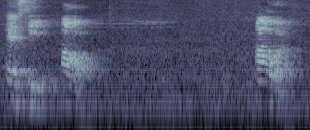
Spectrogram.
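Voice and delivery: आवर with a silent h, open aa then var; आवर, shown twice, first sound a plain aa; hour said as aavar. Shown as a demonstration. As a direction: say आवर slowly, no h sound at all. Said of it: "इसको आवर पढ़ते हैं".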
